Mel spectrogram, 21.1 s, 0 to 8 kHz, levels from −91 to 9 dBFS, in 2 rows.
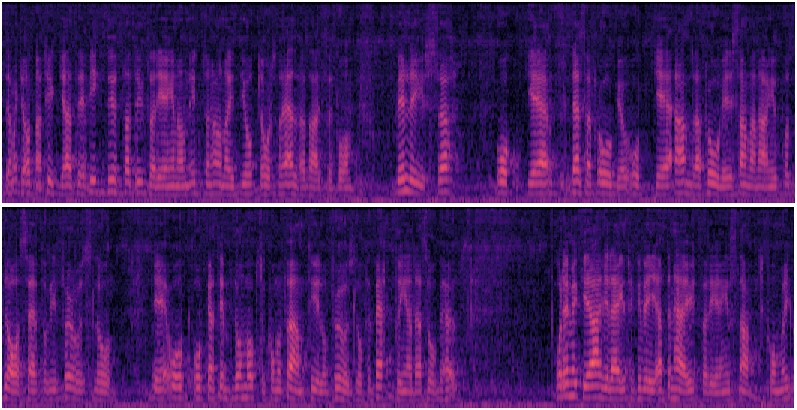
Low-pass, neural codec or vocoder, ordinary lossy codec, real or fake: none; codec, 16 kHz, 4.8 kbps, FACodec; none; fake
